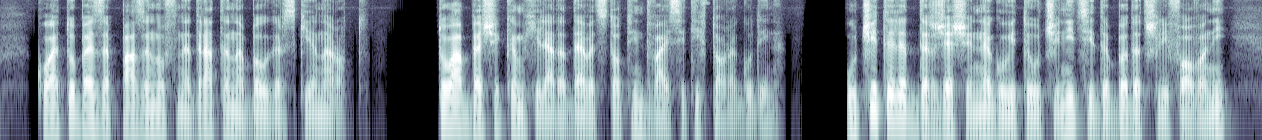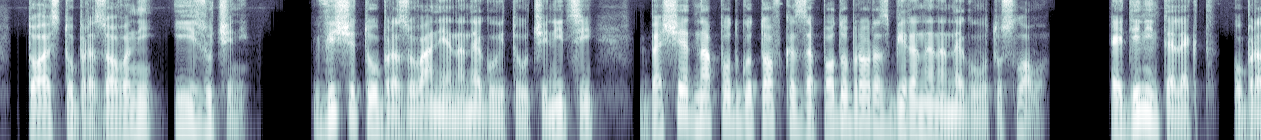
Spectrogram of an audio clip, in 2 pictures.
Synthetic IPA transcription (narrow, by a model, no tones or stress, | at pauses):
koɛt̪obɛzɐpazɛnofnɛd̪ɾat̪ənɐbɤlˠɡəɾsk̟ijənɐɾɔ̰t̪ː | ovabɛʃɛkɐmxilʲad̪əd̪ɛvɛt̪st̪ɔt̪ind̪va̰jsɛt̪ift̪ɔ̰ɾə̰ɡod̪ḭnə | ut͡ʃit̪ɛlʲəd̪̚d̪ːɐɾʒɛʃɛnɛɡovit̪ɛut͡ʃɛnit̪sid̪ɐbɤd̪ət̪ʃlʲifɔvɐni | t̪ɔɛst̪obɾɐzɔvɐniiːzut͡ʃɛnḭ | viʃːɛt̪oːbɾɐzovaniɛnɐnɛɡovit̪ɛut͡ʃɛnit̪si | bɛʃɛːd̪napod̪ɡot̪ɔfkəzɐpɔd̪obɾɔɾɐzbiɾɐnɛnɐnɛɡovot̪oslˠɔ̰vo̰ | ɛd̪inint̪ɛlɛkt̪obɾɐ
